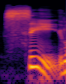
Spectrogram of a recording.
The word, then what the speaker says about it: Xi: But in Chinese, XI is actually just C, like the ocean, or ABCD, like the letter C. So yeah, I think there's lots of sort of mispronunciations in English, like G or she. But it's actually, just think of the ocean.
